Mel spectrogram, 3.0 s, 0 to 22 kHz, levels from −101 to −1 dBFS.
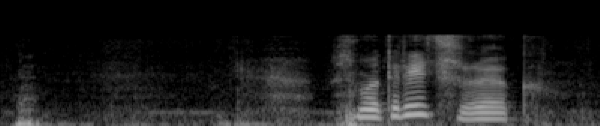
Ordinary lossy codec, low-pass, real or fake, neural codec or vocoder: none; none; fake; codec, 16 kHz, 4 kbps, FunCodec, trained on Chinese and English, 50 frames a second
